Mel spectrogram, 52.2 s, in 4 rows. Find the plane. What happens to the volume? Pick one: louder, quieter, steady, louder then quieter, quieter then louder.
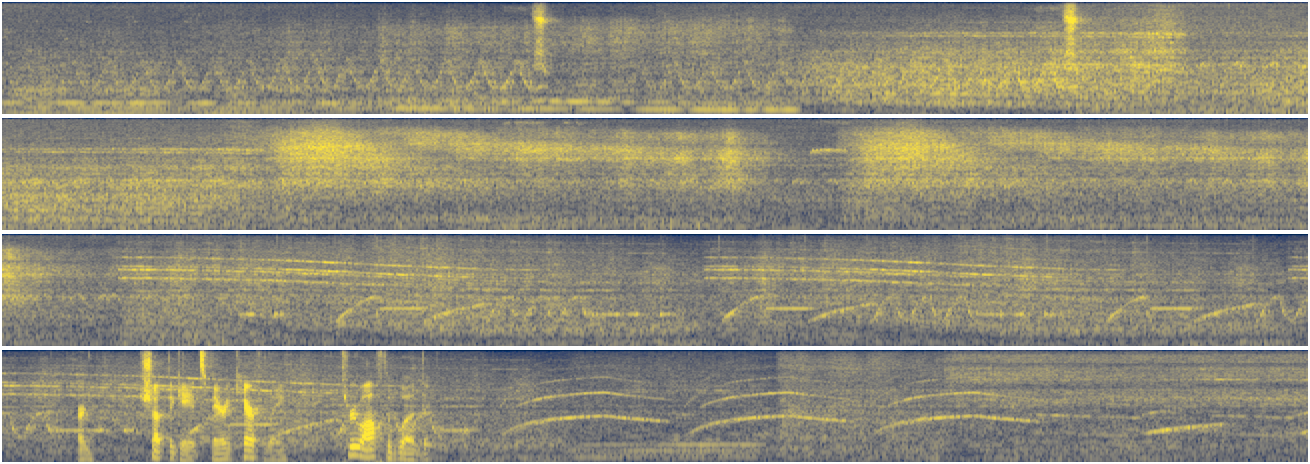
quieter.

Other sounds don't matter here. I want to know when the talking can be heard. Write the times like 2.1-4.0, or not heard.
39.9-43.5.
